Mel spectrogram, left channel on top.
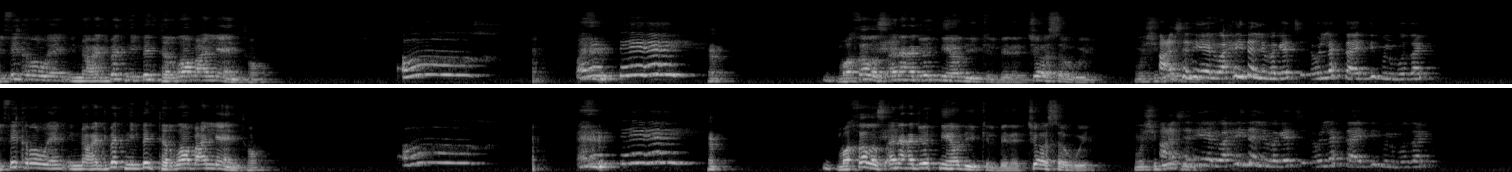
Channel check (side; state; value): both; normal; correlation 0.59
